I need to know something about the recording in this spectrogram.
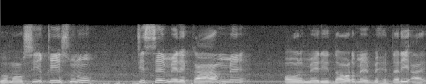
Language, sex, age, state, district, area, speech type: Urdu, male, 18-30, Bihar, Purnia, rural, spontaneous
